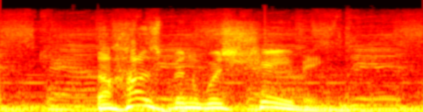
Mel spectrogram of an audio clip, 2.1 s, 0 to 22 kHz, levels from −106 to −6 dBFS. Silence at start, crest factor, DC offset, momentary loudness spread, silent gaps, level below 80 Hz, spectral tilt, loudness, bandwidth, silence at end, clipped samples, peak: 0 s; 14 dB; under 0.1%; 11 LU; none; -28 dBFS; -6.5 dB/octave; -16 LUFS; 13 kHz; 0 s; under 0.1%; -2 dBFS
